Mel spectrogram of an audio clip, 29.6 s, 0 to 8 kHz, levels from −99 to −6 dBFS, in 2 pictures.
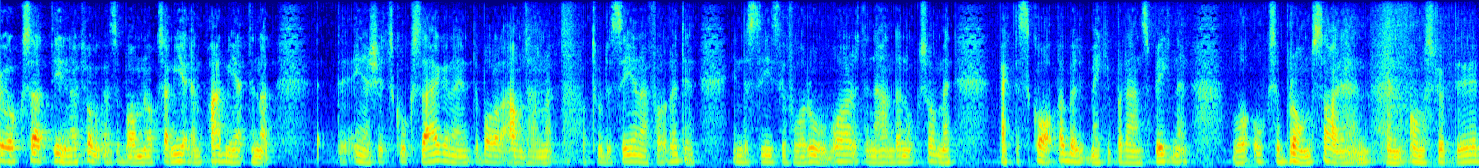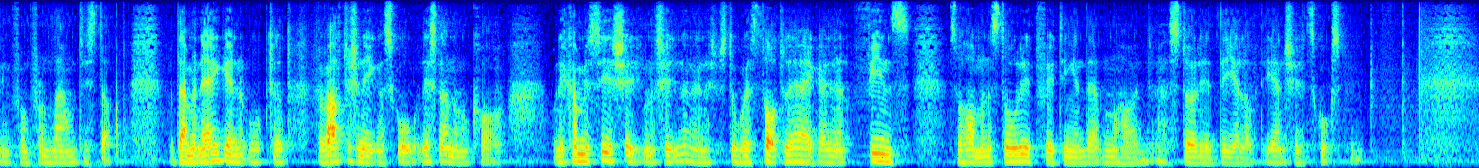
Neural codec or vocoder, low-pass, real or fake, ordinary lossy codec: codec, 16 kHz, 0.4 kbps, LongCat-Audio-Codec; none; fake; none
